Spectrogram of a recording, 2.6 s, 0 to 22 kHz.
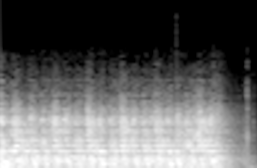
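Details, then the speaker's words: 1984 Jaguar XJ6 automatic sitting 20 years, run from a portable fuel cell: steady starter cranking about two seconds with no firing; cranks but won't start, suspected low fuel, no spark or injectors not firing. "Absolutely nothing. So, either we still don't have enough in the tank or we don't have spark or injectors aren't firing anymore."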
